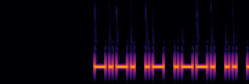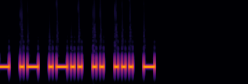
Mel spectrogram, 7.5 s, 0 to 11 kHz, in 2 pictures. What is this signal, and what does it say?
Morse code, heard as a keyed tone, about 22 wpm, 700 Hz. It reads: CAPITALIST
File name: practice / 22wpm / 10 Letter Words - First 3 Letters Given - 22wpm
